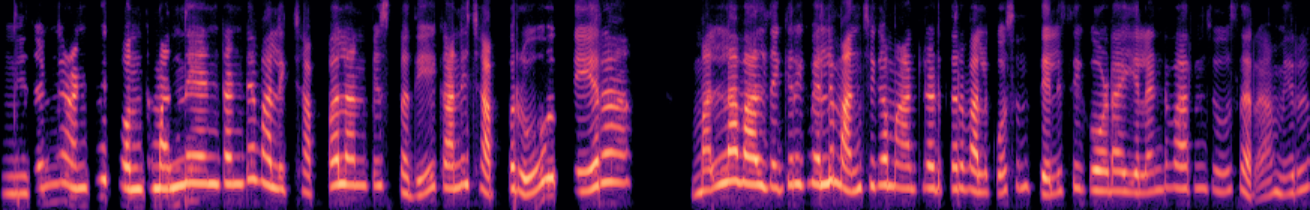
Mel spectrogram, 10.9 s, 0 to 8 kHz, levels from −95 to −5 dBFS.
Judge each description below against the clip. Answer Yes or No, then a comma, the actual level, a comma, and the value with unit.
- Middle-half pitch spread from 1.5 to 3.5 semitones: No, average, 4.5 semitones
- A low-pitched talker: No, very high, 320 Hz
